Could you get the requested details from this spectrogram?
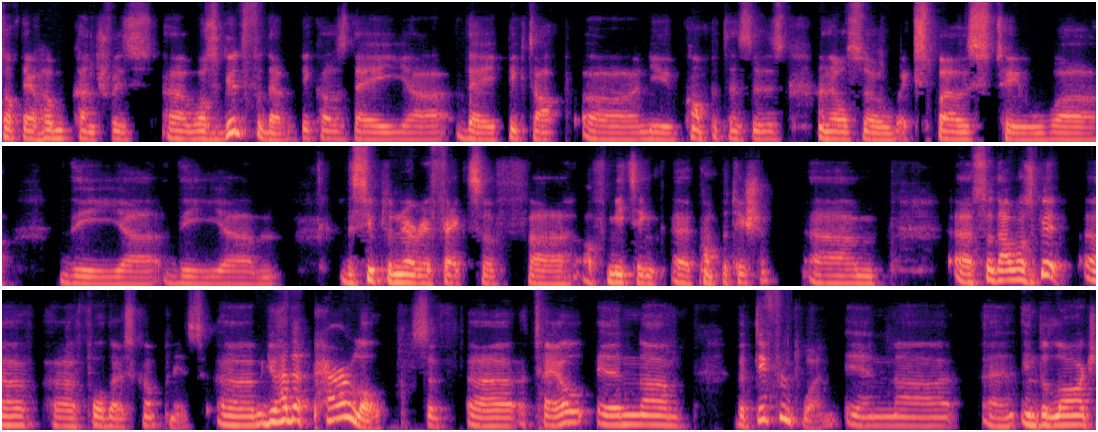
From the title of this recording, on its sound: STR Virtual Symposium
